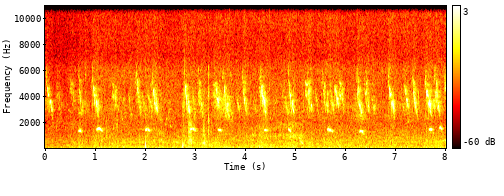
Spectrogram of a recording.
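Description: Small birds chirping: a steady stream of short, high chirps, several a second, with a few softer, lower notes among them.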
